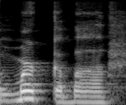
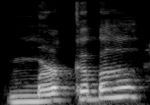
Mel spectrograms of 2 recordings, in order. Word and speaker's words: Merkabah: Enoch raised upon the wings of the Shekinah or Shekinah to the place of the throne, the Merkabah, and the angelic hosts.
